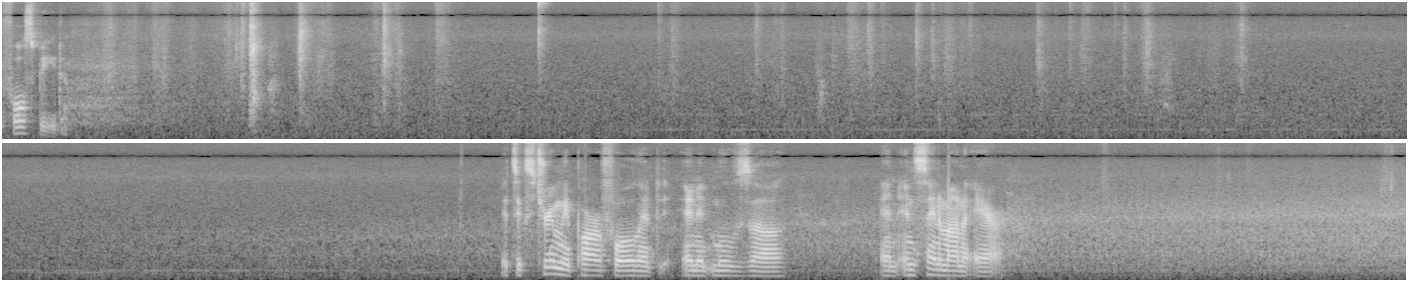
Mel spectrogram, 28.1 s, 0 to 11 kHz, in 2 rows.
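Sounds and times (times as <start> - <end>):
ceiling fan air rush: 0.0 - 28.0
faint low hum: 0.0 - 28.0.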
